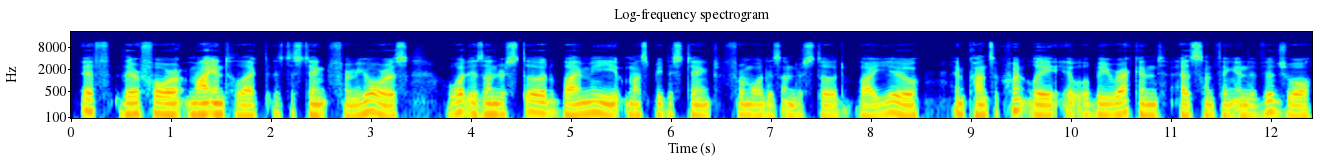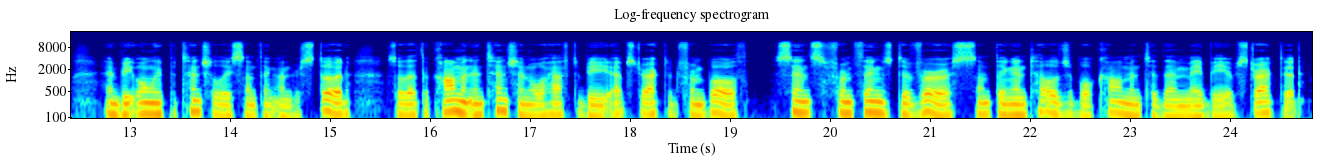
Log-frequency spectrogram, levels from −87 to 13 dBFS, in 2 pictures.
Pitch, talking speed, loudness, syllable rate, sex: 120 Hz, 145 wpm, -21 LUFS, 4.7 syllables/s, male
